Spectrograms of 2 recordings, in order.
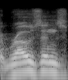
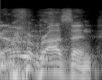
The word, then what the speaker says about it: Rosen: Rosen's Bagels. You nailed it. Most common mispronunciation, people go Rosen, like R-A-W. Rosen. Okay. Rosen. It is Rosen.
